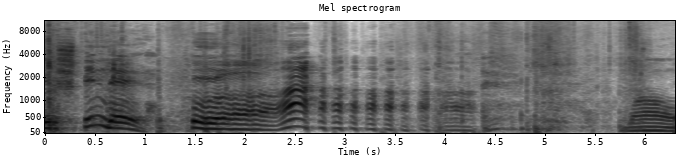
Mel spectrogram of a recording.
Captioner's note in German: Lacht laut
